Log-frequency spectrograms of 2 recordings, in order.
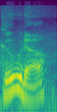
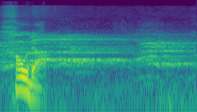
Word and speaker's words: gouda: Another Dutch word I think we're all familiar with, the the cheese gouda. That's the an Anglicized way of saying it. Apparently in Dutch, it's gouda.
